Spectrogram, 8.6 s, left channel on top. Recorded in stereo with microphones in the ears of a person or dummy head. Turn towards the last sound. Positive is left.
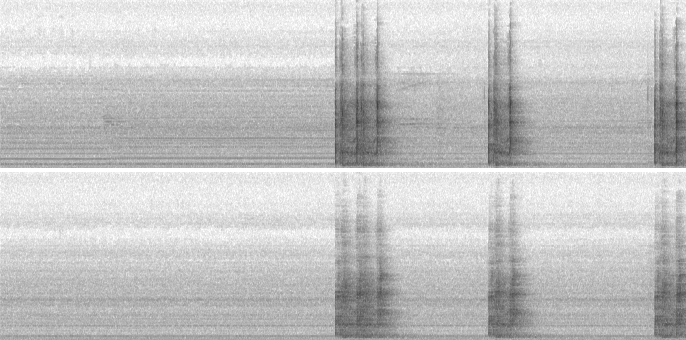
turn(degrees=65)  # may be behind; listen again after turning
